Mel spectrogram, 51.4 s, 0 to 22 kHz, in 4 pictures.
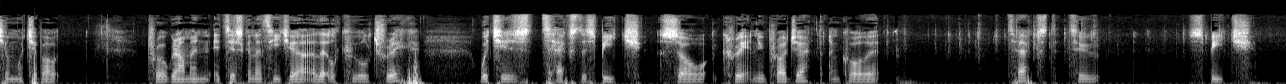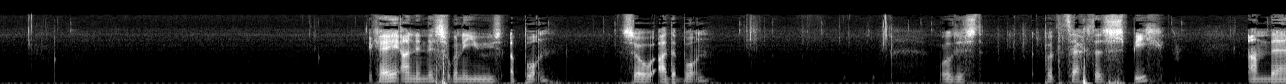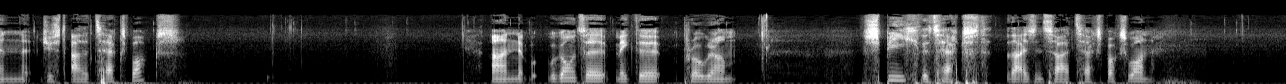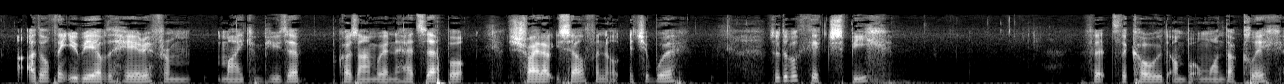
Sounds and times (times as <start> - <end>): Speech: 0.0 - 0.6, 1.5 - 4.2, 4.8 - 9.0, 10.1 - 11.1, 11.9 - 12.6, 16.5 - 18.5, 19.1 - 20.1, 22.2 - 24.6, 25.3 - 27.6, 30.6 - 33.1, 34.4 - 37.4, 38.7 - 45.5, 46.3 - 47.6, 49.4 - 51.4.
